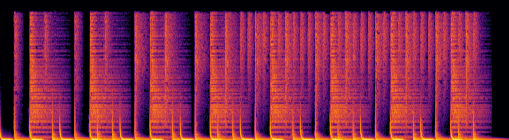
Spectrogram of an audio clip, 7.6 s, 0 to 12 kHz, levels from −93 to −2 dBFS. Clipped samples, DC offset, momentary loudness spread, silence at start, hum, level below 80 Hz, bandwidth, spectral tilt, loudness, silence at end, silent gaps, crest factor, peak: under 0.1%; under 0.1%; 2 LU; 0 s; none; -16 dBFS; 11.5 kHz; -4.5 dB/octave; -16 LUFS; 0.1 s; none; 14 dB; 0 dBFS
